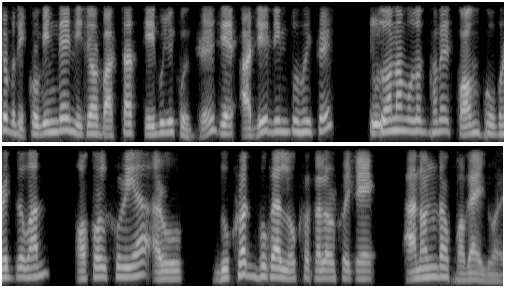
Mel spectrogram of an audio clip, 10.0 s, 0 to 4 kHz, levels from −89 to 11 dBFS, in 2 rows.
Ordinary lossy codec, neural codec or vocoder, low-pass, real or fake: none; codec, 16 kHz, 1 kbps, FunCodec, trained on Chinese and English, 50 frames a second; 3.6 kHz; fake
